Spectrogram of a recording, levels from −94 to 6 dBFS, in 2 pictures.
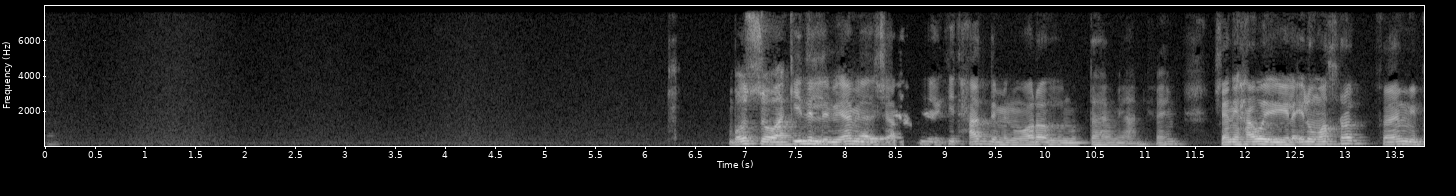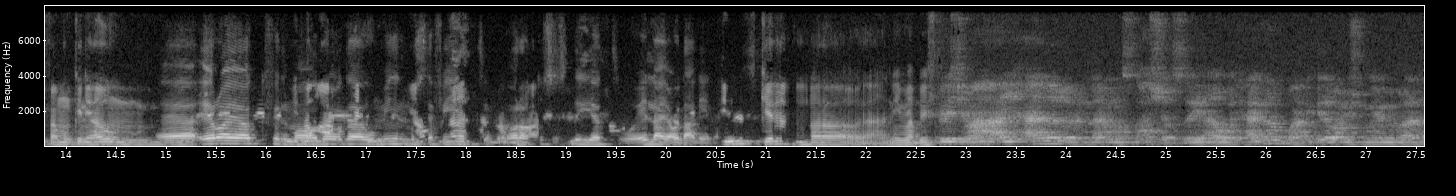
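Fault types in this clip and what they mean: Speech suppressed in double talk: The echo canceller most likely could not tell this talker apart from loudspeaker echo while both sides spoke, so it turned everything down. The speech dips sharply at 8.5 to 9.0 s by about 20 dB, briefly at 15.29 to 15.4 s by about 15 dB, and then dips over a long stretch from 15.6 to 19.15 s and again at 20.22 to 20.95 s, falling by as much as about 30 dB.
Echo leak: The far end's echo canceller likely failed to remove everything its microphone picked up from its loudspeaker, so part of the voice was sent back. Short scraps of a delayed copy arrive 332 ms behind the original, at 19.18 to 19.24 s very faintly, about 35 dB down, and at 19.42 to 19.57 s and 20.09 to 20.16 s much more clearly, only about 15 dB below the speech.
Switch to a distant microphone: The close microphone's signal likely dropped out at 22.70 s, and a microphone further from the talker carries the audio to the end. 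The voice suddenly turns roomy and hollow, loses body in the bass and falls about 5 dB in level. Room noise rises to about 25 dB below the speech, which is more audible than before the change.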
